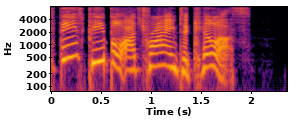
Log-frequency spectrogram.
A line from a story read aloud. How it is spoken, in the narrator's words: Liz screamed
